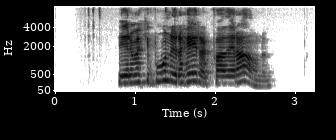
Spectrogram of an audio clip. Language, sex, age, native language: Icelandic, female, 40-49, Icelandic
